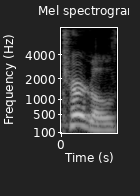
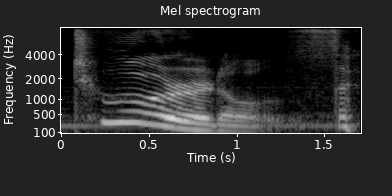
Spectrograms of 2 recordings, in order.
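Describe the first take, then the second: First: The word is said at a normal quick pace. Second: The word is drawn out and said slowly. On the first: "it's not turtles" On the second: "makes you read it slowly"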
